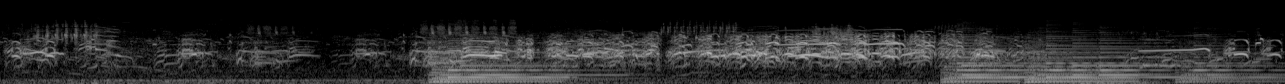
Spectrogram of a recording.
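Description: A flock of birds calling over the water, many short overlapping honking calls throughout. About four seconds in, a sustained low musical chord comes in under them, breaks off briefly and returns.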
